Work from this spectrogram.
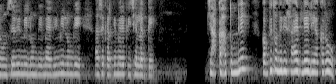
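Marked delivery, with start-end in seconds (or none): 4.2-4.9 louder, sharp challenge; indignant mother. Acted. Mother indignant at daughter's complaint. 5.3-6.6 higher, louder throwing back of her words; indignant echo. Acted. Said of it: "तू मुझे बोल रही है कि".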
